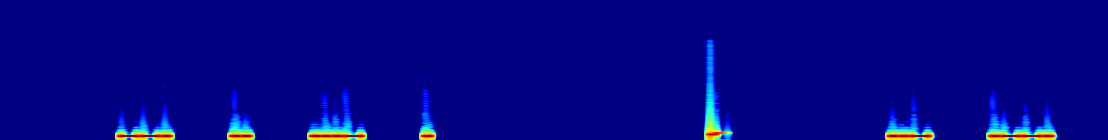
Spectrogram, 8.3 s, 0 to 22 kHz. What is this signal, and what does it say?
Morse code, heard as a keyed tone, about 30 wpm, spaced as for 14 wpm, 700 Hz. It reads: GIVE UP
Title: 4x Character Spacing - Top 200 Words - 30wpm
